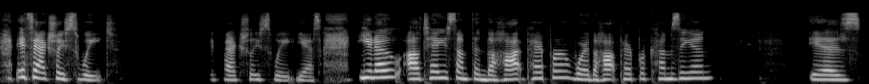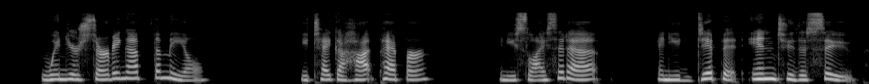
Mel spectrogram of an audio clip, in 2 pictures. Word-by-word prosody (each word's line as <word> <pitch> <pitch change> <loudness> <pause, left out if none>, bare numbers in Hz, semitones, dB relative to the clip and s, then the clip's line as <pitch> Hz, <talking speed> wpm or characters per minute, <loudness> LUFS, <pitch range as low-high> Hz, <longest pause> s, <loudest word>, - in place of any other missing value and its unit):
It's 335 0 +4
actually 275 -3 +6
sweet. 225 -3 -3 0.9
It's 215 -1 -18
actually 220 +1 -3
sweet. 205 -3 -8
Yes, 185 -3 -6 0.3
you 310 +1 +6
know, 325 +2 +5
I'll 255 +1 +8
tell 295 +4 +1
you 300 - +2
something, 250 -6 +1
the 215 -1 +2
hot 230 +4 +5
pepper 300 +4 -2
where 240 -4 0
the 220 - 0
hot 230 +2 +3
pepper 245 +1 -5
comes 255 +1 -1
in, 285 +1 -2 0.9
is 215 -2 +1 0.5
when 225 +2 -1
you're 235 -1 -1
serving 225 +5 -2
up 280 0 0
the 310 - -3
meal, 210 -9 -4 0.9
you 205 - -7
take 220 +2 -4
a 215 - 0
hot 220 +5 -1
pepper 225 -1 -2 0.7
and 205 - -5
you 195 - -4
slice 205 +1 -5
it 290 0 -3
up 225 -2 0 0.6
and 215 -3 0
you 210 0 +1 0.2
dip 260 +2 0
it 240 +2 -4
into 250 -1 +3
the 210 0 -2
soup 210 -3 -3
230 Hz, 160 wpm, -22 LUFS, 215-265 Hz, 0.9 s, I'll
